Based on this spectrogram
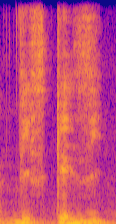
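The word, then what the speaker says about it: dyschésie: voilà ainsi de suite très bien alors la dysquésie puisque c'est de ça qu'il s'agit qu'est-ce que vous qu'est-ce que vous mettez dans quelle est cette maladie là la dysquésie reprononcez cela correct vous le prononcez déjà très très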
